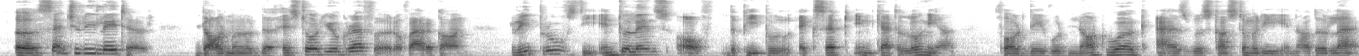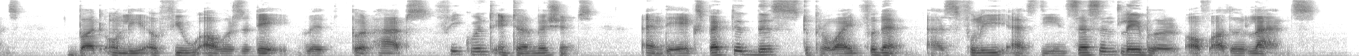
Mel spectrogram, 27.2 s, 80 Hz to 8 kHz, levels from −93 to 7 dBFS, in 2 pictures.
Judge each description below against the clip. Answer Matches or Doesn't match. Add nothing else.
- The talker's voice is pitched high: Doesn't match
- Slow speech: Matches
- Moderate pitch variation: Matches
